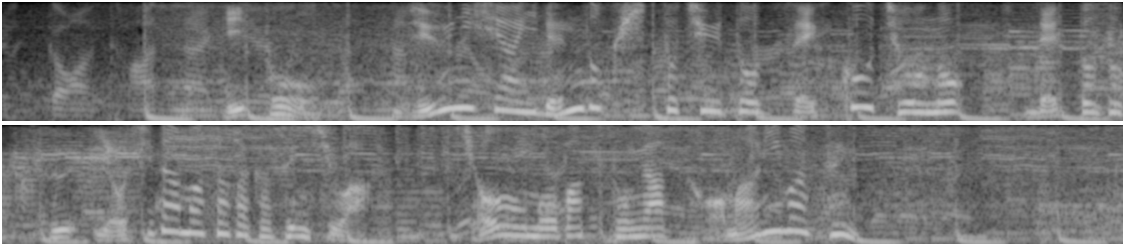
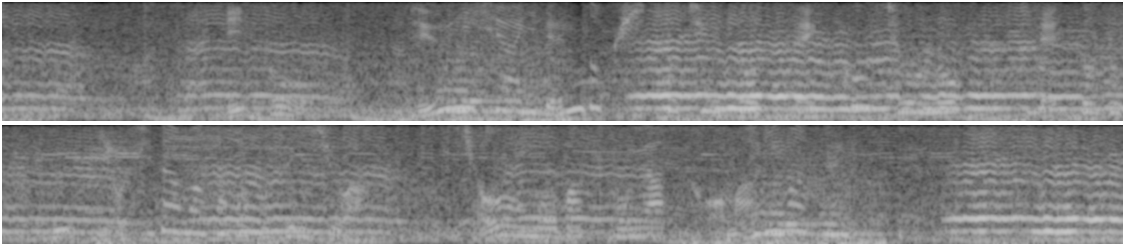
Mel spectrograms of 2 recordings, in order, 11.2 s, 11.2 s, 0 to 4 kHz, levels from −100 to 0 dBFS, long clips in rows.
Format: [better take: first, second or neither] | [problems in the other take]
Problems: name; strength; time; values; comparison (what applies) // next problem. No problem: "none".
first | background sound (Insect); 4 dB above the speech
